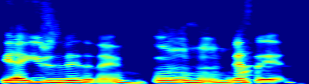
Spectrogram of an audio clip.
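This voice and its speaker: A woman from Atlanta with a deep Southern accent, hosting a cooking show and chatting with emphatic, lively delivery. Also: normal speed, no echo. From Atlanta, USA. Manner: animated, emphatic, laughs often. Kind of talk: casual chat while cooking.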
